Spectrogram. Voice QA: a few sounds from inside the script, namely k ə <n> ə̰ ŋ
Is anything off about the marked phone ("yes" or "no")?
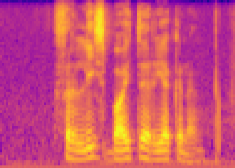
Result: no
